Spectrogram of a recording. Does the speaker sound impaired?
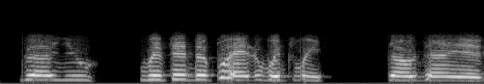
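Yes: cerebral palsy; from birth, neuromuscular deficits affecting all daily activities, brain functions normally, past back surgery, opioids for pain; muscles very stiff especially when nervous, words repeated and clarified by relay operator.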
